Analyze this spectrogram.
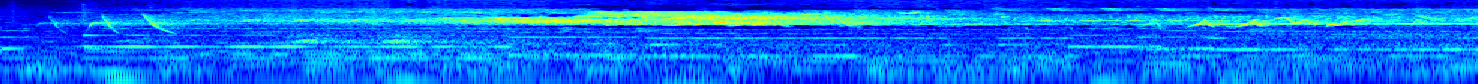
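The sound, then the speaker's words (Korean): Birds chirp and call while a steady high insect buzz swells through the middle, with scattered tweets continuing on either side, in a forest of Korean pine and larch along an eco-forest trail beside a sunflower field, in a quiet outdoor setting. “나뭇가지 어디선가 새소리, 풀벌레 소리도 끊임없이 들리고 나무 사이사이마다 야생화가 피어있다.”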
